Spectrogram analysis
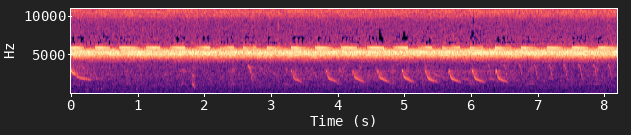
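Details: Crickets trill continuously at twilight in an even, shrill tone. From about the third second, a regular run of descending whistled sweeps repeats roughly three times per second.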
